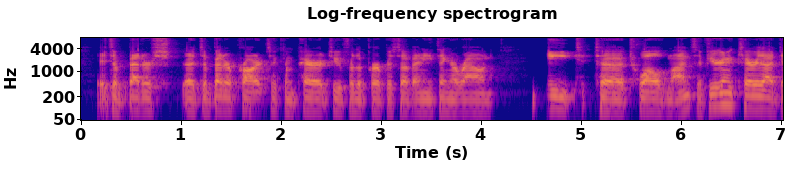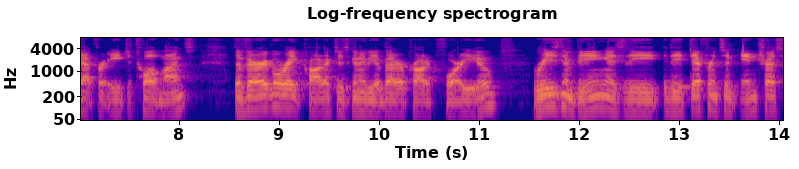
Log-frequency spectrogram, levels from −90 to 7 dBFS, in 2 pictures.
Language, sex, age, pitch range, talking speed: English, male, 30-49, 85-95 Hz, 220 wpm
